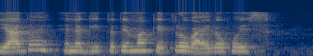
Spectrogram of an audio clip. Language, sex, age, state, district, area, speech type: Sindhi, female, 45-60, Gujarat, Surat, urban, read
